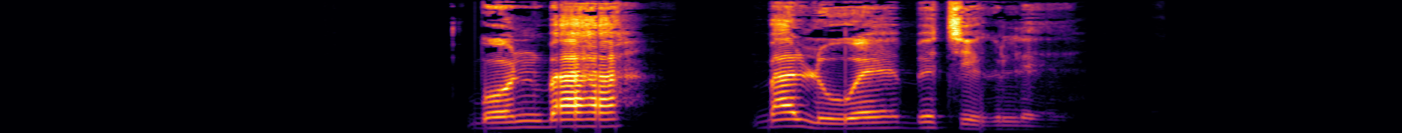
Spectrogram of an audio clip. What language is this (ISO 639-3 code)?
bkh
